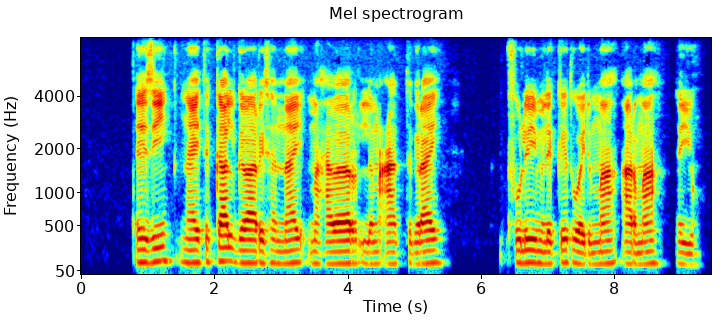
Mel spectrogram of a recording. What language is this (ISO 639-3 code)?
tir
